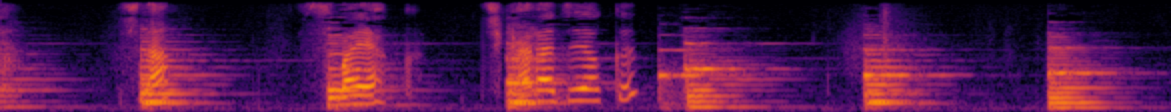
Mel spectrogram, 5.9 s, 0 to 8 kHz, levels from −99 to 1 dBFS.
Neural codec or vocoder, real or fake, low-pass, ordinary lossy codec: vocoder, 44.1 kHz, 128 mel bands every 512 samples, BigVGAN v2; fake; 7.2 kHz; none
